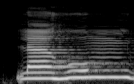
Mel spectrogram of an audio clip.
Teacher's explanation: sebab ada mim sukun menghadapi huruf selain mim dan ba yaitu huruf Jim maka mim sukun dibunyikan dengan m jelas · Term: izhar syafawi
